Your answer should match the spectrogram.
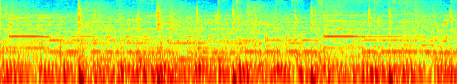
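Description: Live worship band playing an instrumental passage: electric guitar and bass guitar over a steady beat, with no vocals.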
